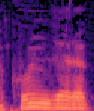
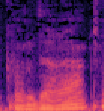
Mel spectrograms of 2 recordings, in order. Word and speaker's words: Кундера: И так это в новейшее время к этому прибавился, безусловно, Кундера, которого российские многие даже интеллектуалы предпочитают почему-то произносить с ударением на втором слоге, а некоторые на последнем. Ну, очевидно, от того, что он...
